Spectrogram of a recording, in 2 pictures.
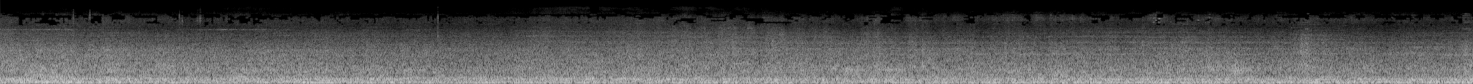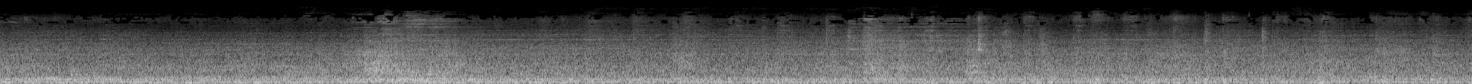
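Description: Double-stack intermodal freight train's loaded well cars rolling past: steady running noise of steel wheels on rail, with a brief louder burst about two-thirds of the way through.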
